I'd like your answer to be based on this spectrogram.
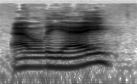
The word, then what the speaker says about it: Atelier: It's Atelier. – Atelier? – Atelier.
